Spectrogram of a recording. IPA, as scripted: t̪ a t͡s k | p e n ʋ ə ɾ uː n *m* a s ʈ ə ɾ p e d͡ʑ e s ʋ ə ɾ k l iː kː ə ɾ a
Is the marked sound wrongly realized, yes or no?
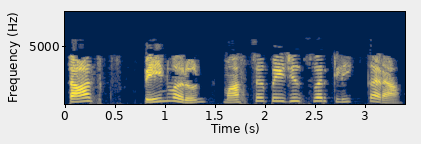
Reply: no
